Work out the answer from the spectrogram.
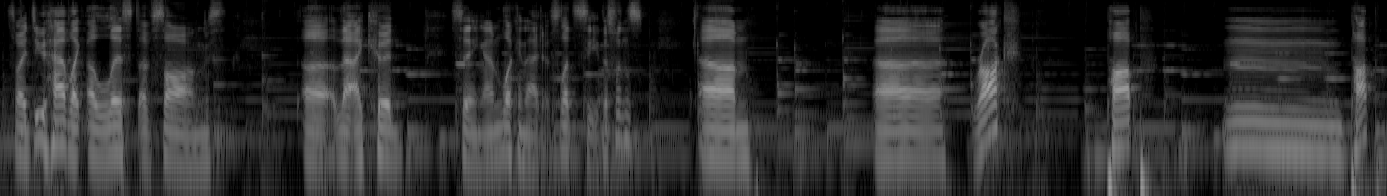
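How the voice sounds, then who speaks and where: A man's voice: fairly low pitch, slow, pauses often, a bit bright. A young man hosting a livestream, chatting casually in a self-deprecating way and often repeating his phrases. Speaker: VTuber livestream host. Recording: background music. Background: music.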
